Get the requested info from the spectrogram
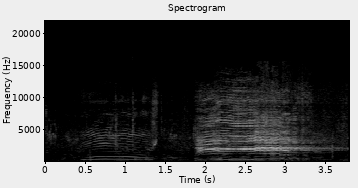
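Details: Silesian stallion neighing: a clear harmonic cry sliding slightly downward, then after a brief pause a louder, harsher whinny rich in overtones lasting over a second, with faint human voices in the background.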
